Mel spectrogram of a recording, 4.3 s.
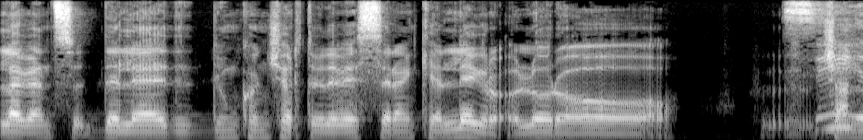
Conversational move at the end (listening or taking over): taking over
